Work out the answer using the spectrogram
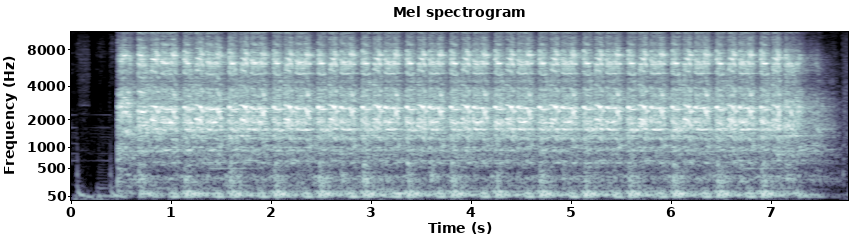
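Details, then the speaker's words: Kawasaki Brute Force 750 front cylinder cranking after oil was added to the cylinder: fast, even starter whir with only faint, soft compression beats; compression only rose by half. Valve clearances were found far too tight, and compression returned after adjustment. "Unfortunately, the situation hasn't changed much. The compression only went up by half. So we either have a problem with the valves, or it's due to the lack of honing in the cylinder, possibly due to the rings or the valves."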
